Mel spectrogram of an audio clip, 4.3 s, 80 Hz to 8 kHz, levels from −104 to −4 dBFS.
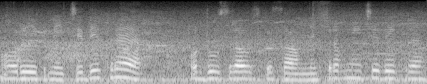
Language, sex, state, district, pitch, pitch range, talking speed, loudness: Hindi, female, Punjab, Fazilka, 205 Hz, 200-220 Hz, 180 wpm, -17 LUFS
